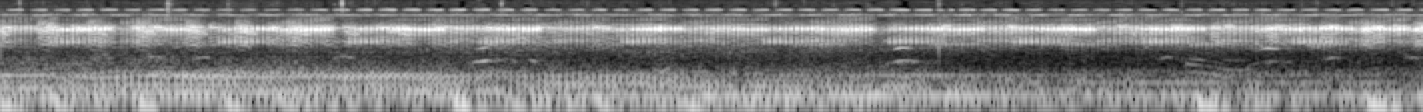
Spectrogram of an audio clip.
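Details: Frogs at night heard over a crackling fire: a high, throbbing chorus with brief rising croaks scattered through it and a heavier low roar of flames underneath.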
